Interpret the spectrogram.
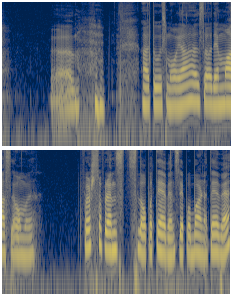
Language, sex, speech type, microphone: Norwegian, female, spontaneous, Sennheiser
